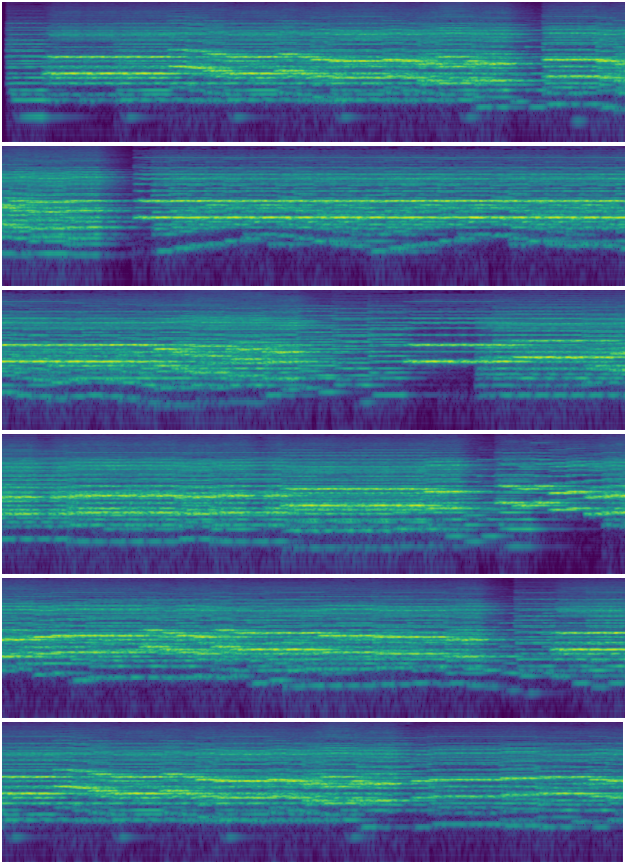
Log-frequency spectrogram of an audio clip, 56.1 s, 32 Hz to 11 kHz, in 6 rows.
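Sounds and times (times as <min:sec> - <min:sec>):
soprano singing: 0:00.1 - 0:23.4, 0:24.7 - 0:56.0.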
